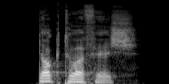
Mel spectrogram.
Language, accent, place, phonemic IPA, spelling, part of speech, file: German, Germany, Berlin, /ˈdɔktɔɐ̯fɪʃ/, Doktorfisch, noun, De-Doktorfisch.ogg
- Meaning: surgeonfish or tang of the family Acanthuridae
